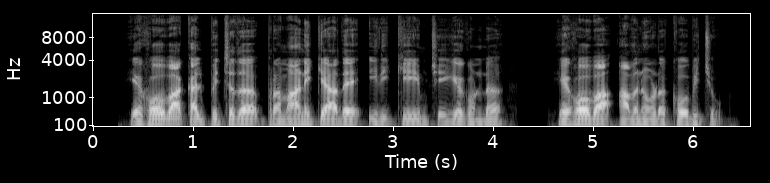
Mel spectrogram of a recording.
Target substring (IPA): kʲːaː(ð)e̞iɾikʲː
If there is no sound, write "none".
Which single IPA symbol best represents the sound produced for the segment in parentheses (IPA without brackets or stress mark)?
ð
